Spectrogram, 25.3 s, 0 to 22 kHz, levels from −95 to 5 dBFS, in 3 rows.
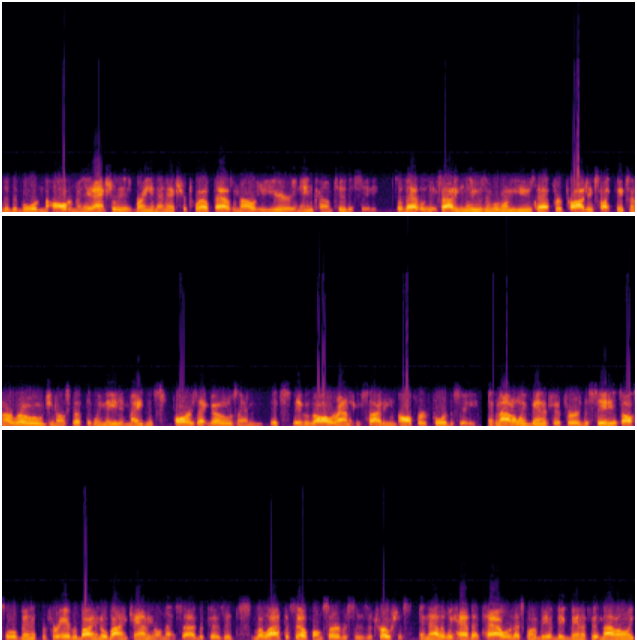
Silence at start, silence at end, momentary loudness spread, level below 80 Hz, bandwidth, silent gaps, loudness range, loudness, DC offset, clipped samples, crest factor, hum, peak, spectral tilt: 0 s; 0 s; 12 LU; -72 dBFS; 4.8 kHz; 14.83-14.91 s; 3 LU; -17 LUFS; under 0.1%; under 0.1%; 16 dB; none; 0 dBFS; -7.5 dB/octave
